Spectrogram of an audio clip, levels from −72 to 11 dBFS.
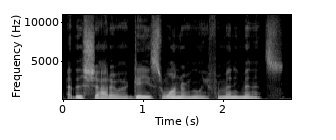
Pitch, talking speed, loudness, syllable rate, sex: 115 Hz, 190 wpm, -17 LUFS, 5.9 syllables/s, male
